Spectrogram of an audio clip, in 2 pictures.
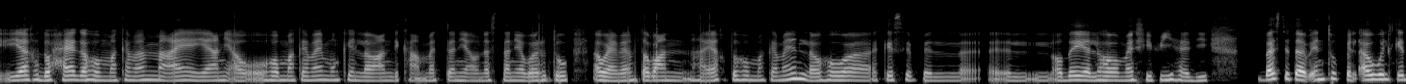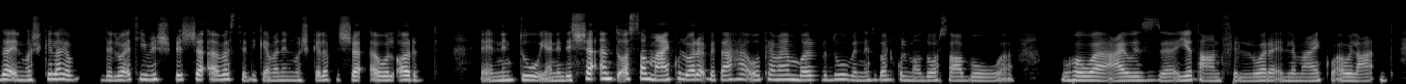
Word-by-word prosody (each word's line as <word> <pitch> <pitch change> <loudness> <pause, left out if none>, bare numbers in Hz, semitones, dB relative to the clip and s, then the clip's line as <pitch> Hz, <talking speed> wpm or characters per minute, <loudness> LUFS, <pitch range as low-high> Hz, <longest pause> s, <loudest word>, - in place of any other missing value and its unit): ياخدوا 205 -1 +4
حاجة 200 0 +3
هُم 190 -3 0
كمان 200 +2 -1
معاه 185 -1 +1 0.2
يعني، 185 +1 -2
أو 170 - -2
هُم 195 0 +1
كمان 195 +1 -2
ممكن 200 0 -3
لو 180 -1 -2
عندِك 180 +2 -4
عمّات 175 +3 -5
تانية 180 -2 -3
أو 170 - -6
ناس 175 +1 -6
تانية 180 -1 -3
برضه 195 +3 0 0.3
أو 195 0 +5
عِمام 175 +2 +1
طبعًا، 190 +2 0
هياخدوا 200 +4 -2
هُم 200 -1 -2
كمان 210 +7 +3
لو 175 -4 0
هو 195 -1 +1
كسب 200 0 -3
ال 175 0 -6 0.3
ال 175 0 -7
القضية 195 +2 +2
اللي 190 +2 0
هو 190 -1 +3
ماشي 190 +1 -2
فيها 205 -1 0
دي. 175 +2 -4 0.5
بس، 225 +4 +6
طَب 210 -5 +7
أنتم 240 +4 +2
في 255 - -1
الأول 230 +2 +5
كده، 215 0 +3
المشكلة 225 +2 +1 0.3
دلوقتي 200 +5 0
مش 230 +1 -1
في - - -1
الشقة 220 0 +1
بس، 230 +1 0
دي 210 - -7
كمان 185 -1 -4
المشكلة 190 +2 -3
الشقة 195 -2 0
والأرض. 195 0 +2 0.6
لأن 185 +2 -2
أنتم 200 -1 +1
يعني 180 +1 -2
دي 190 - 0
الشقة 260 +6 +4
أنتم 265 - +5
أصلًا 260 -1 +3
معاكم 230 +2 +3
الورق 220 0 +3
بتاعها، 220 +2 -2
وكمان 220 -1 +1
برضه 205 +2 0
بالنسبة 195 +1 -4
لكم 215 -2 -6
الموضوع 185 0 -3
صعب 180 -2 -4
و 170 -1 -5 0.6
وهو 190 0 +2
عاوز 185 +1 -1
يطعن 170 -1 -2
في 175 - -10
الورق 175 +2 -3
اللي 170 -1 -6
معاكم، 170 +3 -6
أو 170 - -1
العقد. 170 +2 -6
195 Hz, 165 wpm, -23 LUFS, 180-210 Hz, 0.6 s, طَب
